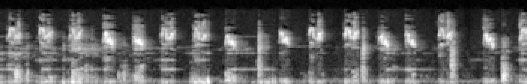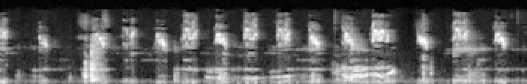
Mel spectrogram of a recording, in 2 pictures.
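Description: A small songbird chirping over and over, short high chirps at about two or three a second in a steady, even series.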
